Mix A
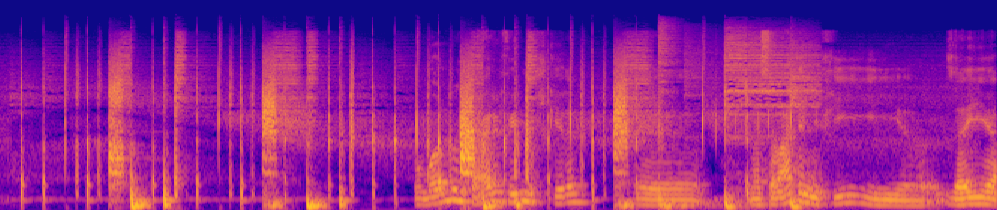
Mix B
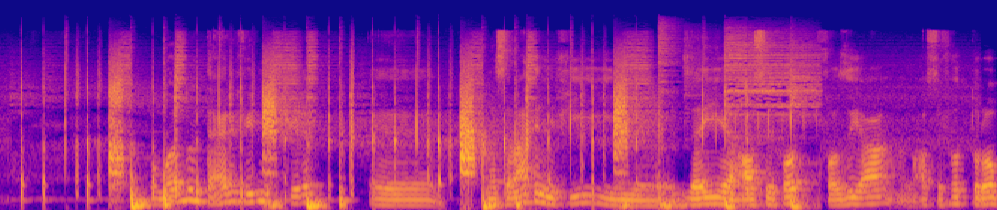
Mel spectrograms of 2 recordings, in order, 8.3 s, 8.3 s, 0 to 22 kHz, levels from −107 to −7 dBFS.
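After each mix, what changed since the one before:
speech: entry -2.20 s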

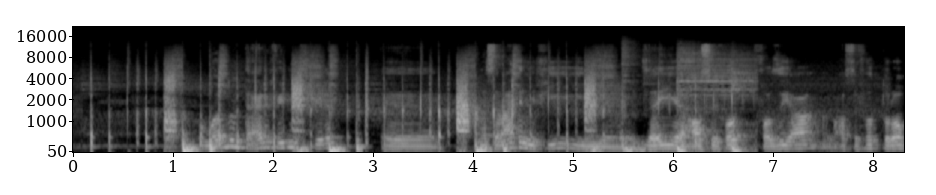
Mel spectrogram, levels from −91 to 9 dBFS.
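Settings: background: add tilt EQ -1.5 dB/octave

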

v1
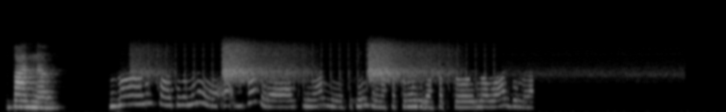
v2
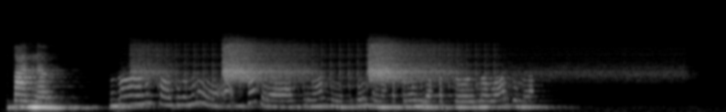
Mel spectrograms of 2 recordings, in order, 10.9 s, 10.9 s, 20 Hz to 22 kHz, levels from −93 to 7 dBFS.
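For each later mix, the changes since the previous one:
reverb: on, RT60 1.1 s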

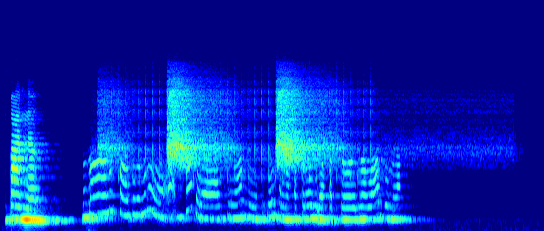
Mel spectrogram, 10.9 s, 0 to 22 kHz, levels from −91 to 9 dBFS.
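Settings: master: remove distance through air 280 m

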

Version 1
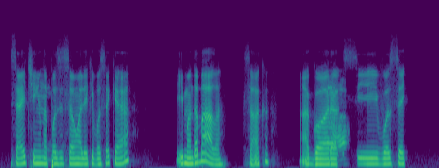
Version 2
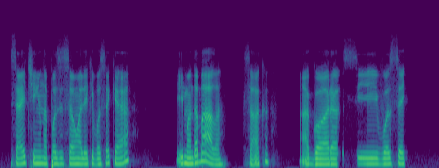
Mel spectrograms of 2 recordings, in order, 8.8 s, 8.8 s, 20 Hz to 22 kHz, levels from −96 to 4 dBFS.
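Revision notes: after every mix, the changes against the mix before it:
second voice: entry +2.75 s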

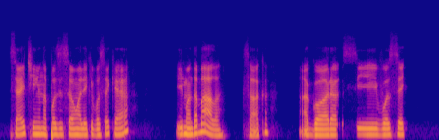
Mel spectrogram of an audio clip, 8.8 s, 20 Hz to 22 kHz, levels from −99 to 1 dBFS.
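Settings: first voice: add high-pass 100 Hz

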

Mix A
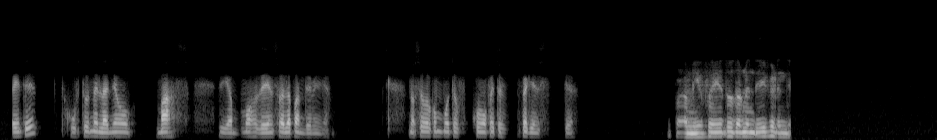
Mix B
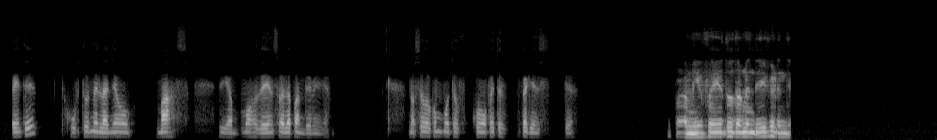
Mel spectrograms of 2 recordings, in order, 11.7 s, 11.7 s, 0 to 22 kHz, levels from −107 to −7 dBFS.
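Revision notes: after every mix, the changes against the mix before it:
first voice -5.5 dB; master: remove distance through air 350 m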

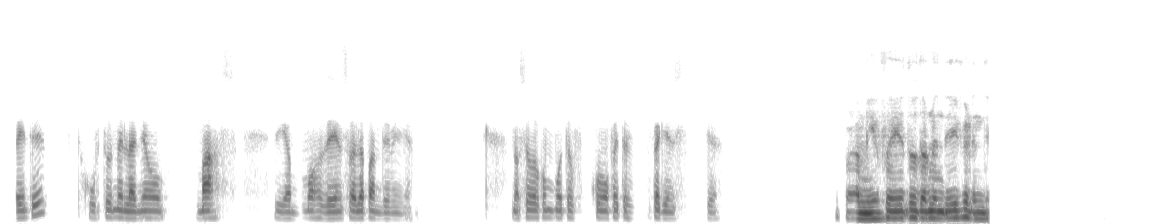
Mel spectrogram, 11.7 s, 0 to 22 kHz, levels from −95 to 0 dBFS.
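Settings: master: add peaking EQ 100 Hz +11 dB 1.4 oct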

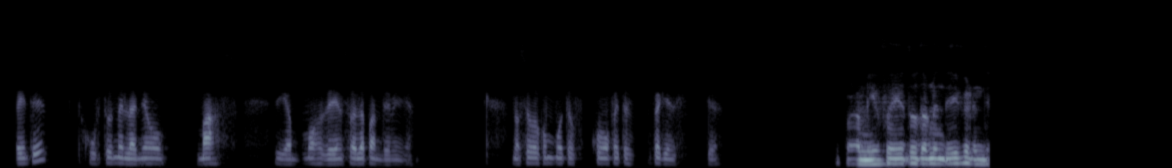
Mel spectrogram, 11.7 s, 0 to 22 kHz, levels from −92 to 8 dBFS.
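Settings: master: add treble shelf 2.8 kHz -8 dB

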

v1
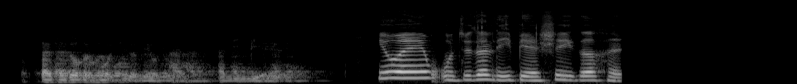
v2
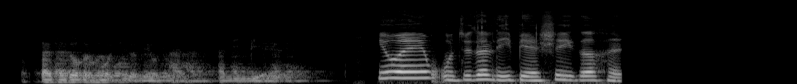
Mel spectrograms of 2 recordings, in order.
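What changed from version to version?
master: remove high-pass 280 Hz 6 dB/octave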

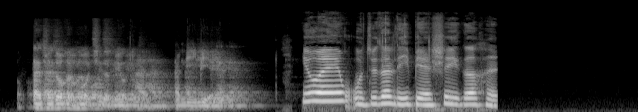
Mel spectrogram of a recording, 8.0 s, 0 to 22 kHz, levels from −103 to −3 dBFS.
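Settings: first voice: remove low-pass 1.1 kHz 12 dB/octave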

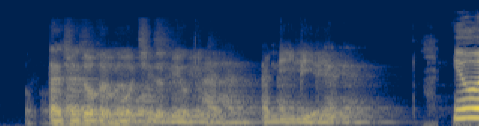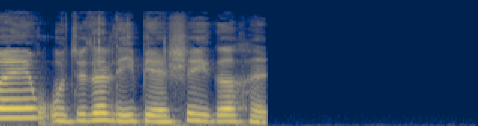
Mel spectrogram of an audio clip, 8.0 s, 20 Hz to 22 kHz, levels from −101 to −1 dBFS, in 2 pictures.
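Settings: second voice +5.5 dB

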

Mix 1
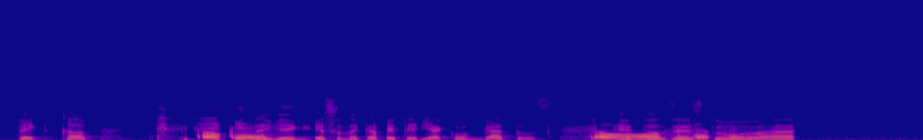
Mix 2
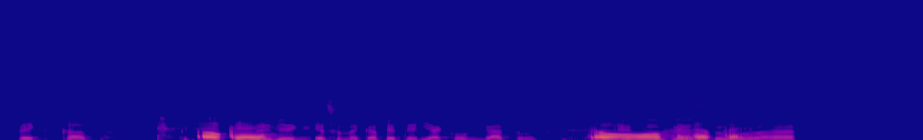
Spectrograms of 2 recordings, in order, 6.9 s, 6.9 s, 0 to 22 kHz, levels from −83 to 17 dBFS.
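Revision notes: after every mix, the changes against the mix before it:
first voice -10.5 dB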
